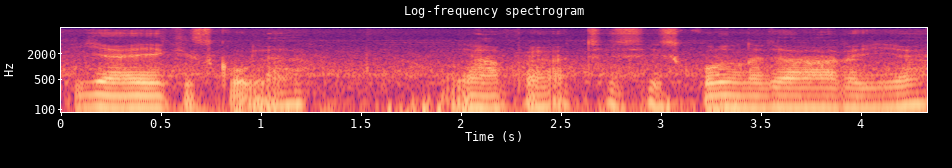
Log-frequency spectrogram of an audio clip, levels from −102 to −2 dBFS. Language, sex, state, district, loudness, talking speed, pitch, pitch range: Hindi, male, Uttar Pradesh, Gorakhpur, -16 LUFS, 180 wpm, 105 Hz, 105-115 Hz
